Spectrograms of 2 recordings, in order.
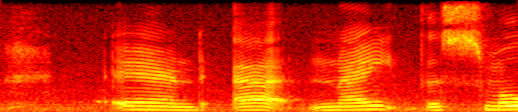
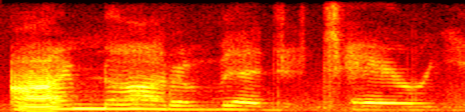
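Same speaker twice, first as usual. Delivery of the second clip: roared; 3 dB louder than usual. A narrator's reading. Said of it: "roared the dragon".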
